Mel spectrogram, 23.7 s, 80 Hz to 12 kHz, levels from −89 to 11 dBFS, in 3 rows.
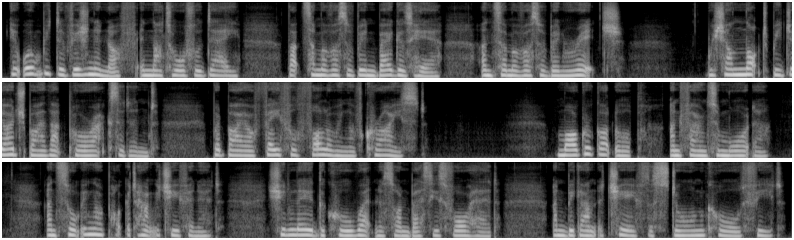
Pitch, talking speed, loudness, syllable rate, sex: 215 Hz, 175 wpm, -17 LUFS, 5.2 syllables/s, female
